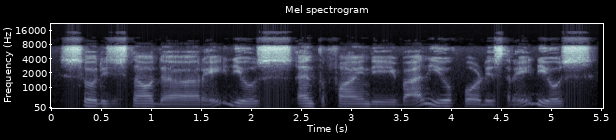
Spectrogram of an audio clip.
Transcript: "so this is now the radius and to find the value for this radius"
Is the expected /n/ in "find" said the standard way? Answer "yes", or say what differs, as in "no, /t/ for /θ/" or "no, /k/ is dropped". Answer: yes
